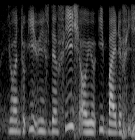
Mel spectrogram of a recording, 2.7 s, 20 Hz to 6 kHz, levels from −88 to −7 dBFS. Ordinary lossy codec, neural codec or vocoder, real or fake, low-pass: none; none; real; 5.4 kHz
